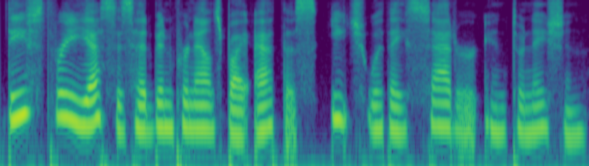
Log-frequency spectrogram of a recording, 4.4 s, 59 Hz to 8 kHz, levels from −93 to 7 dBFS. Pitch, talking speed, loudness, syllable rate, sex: 190 Hz, 175 wpm, -18 LUFS, 5.4 syllables/s, female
